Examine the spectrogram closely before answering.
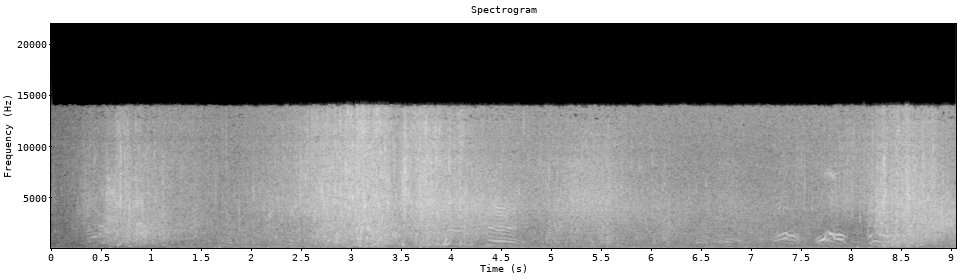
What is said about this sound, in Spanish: El sonido del mar. Escucha cómo suena hoy, 1 de julio, la playa de Salobreña. Acercamos el micrófono porque el mar está como un plato. Mira, mira, pon los oídos.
